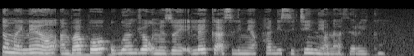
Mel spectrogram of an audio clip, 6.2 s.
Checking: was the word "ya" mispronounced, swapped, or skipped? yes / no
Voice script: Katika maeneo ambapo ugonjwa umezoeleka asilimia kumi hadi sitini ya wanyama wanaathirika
yes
